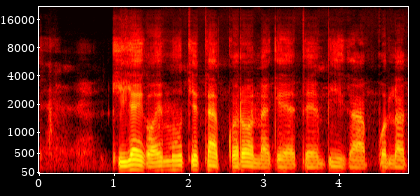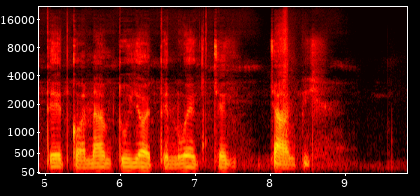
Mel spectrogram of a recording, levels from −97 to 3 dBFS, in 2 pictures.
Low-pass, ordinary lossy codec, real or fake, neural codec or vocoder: none; none; fake; codec, 44.1 kHz, 7.8 kbps, Pupu-Codec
